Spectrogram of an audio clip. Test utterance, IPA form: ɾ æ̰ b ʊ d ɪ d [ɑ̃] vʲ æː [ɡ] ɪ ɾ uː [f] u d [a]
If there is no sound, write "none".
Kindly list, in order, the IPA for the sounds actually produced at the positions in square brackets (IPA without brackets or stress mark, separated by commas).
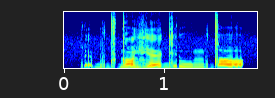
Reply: ɑ̃, ɡ, m, ɑ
